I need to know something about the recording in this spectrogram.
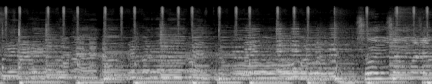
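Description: Live Peruvian cumbia (chicha) band playing, with a steady beat of sharp percussion over pulsing bass and a melodic lead line.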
